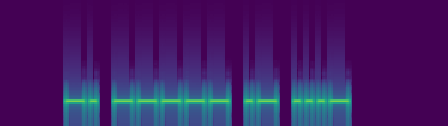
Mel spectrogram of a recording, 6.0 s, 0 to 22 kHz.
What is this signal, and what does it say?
Morse code, heard as a keyed tone, about 15 wpm, 700 Hz. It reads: N0AV
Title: Easy Call Signs Repeated 3x - 15wpm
